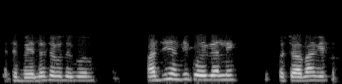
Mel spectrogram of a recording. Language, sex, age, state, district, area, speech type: Punjabi, male, 18-30, Punjab, Rupnagar, urban, conversation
